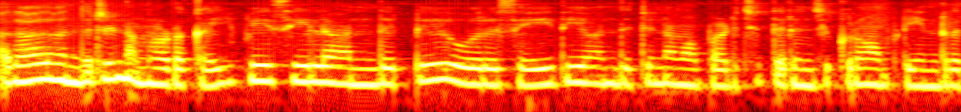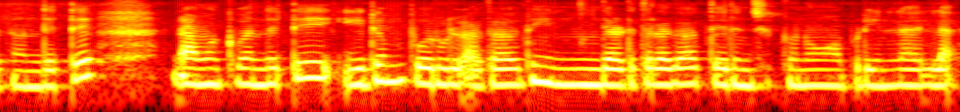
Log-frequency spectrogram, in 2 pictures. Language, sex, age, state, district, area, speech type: Tamil, female, 18-30, Tamil Nadu, Tiruppur, rural, spontaneous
